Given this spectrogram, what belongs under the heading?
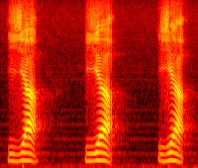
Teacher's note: منہ کے خالی حصہ کی ہوا سے یا ادا ہوتا ہے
